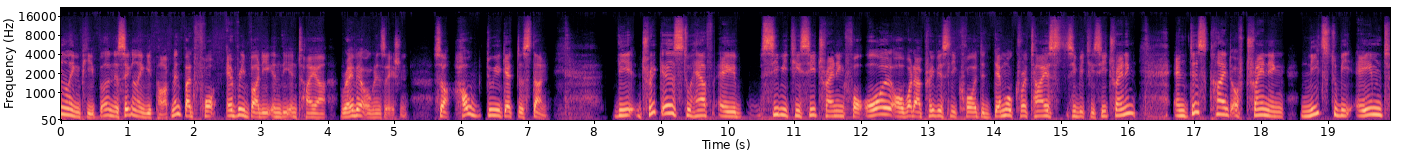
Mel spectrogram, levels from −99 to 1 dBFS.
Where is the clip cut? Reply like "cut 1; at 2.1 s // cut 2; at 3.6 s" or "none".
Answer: none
